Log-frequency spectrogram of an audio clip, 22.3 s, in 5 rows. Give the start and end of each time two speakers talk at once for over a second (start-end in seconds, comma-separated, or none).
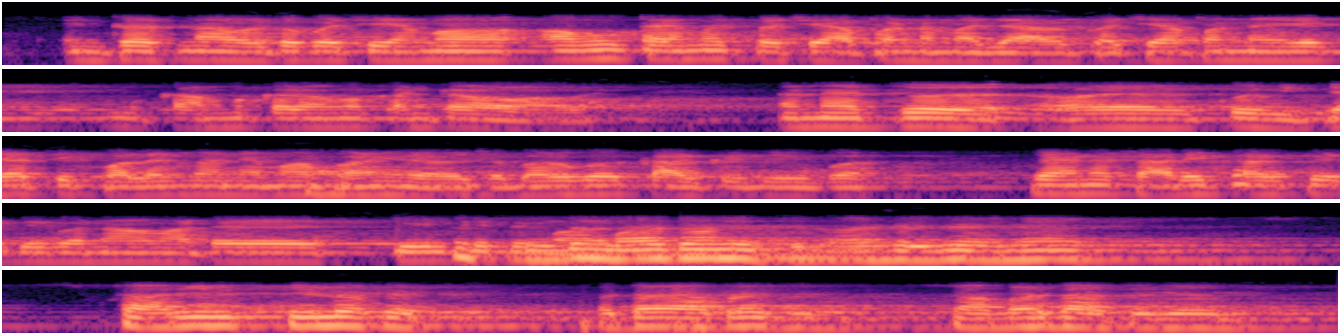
15.0-16.3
